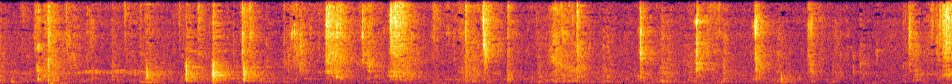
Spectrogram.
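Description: Close-miked eating sounds of two people eating by hand: chewing and wet lip-smacking on fried chicken-skin pakoras and watery fermented rice (panta bhat), heard as many short, irregular smacks and clicks.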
